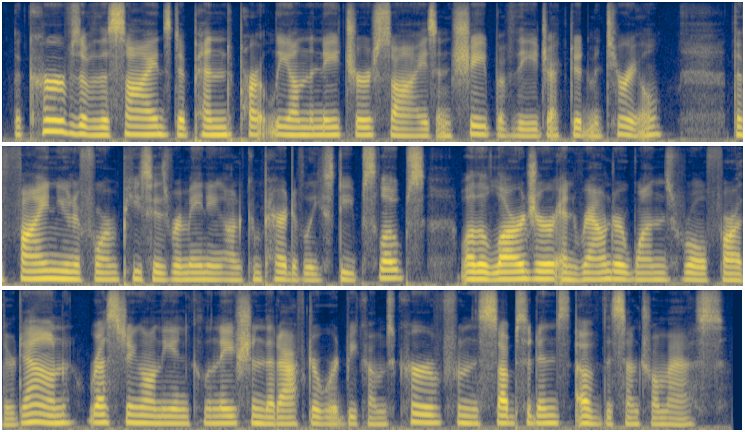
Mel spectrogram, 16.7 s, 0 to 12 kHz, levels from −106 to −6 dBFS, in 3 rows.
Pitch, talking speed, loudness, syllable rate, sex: 175 Hz, 180 wpm, -19 LUFS, 5.7 syllables/s, female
